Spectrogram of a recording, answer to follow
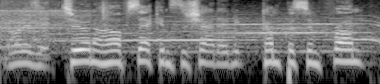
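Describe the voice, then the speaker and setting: A man giving excited, urgent live play-by-play commentary on a sim race in short, clipped phrases. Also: high-pitched, fast talker, loud music behind the voice.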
